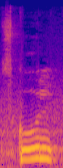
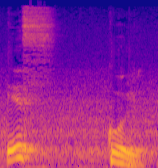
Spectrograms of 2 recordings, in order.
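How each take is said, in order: First: It starts directly with s, making one syllable. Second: A vowel is added before it, making two syllables. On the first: The speaker calls it right. "स्कूल one syllabic word है" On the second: The speaker calls it wrong. "वावल sound add करने से क्या होगा कि स्कूल जो है वो दो सिलेबल का हो जाएगा"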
